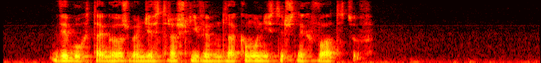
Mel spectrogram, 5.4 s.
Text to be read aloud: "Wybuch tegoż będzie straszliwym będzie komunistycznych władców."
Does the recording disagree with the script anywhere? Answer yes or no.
yes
